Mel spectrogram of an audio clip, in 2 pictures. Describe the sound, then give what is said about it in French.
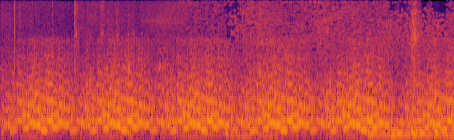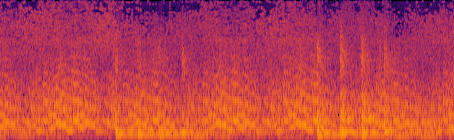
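A small radio set being tuned to find a station gives a throbbing, pulsing hum with a steady rhythmic beat. Low tones step up and down, with brief crackles throughout. “Mais peut-être pouvons-nous essayer de capter quelque chose sur votre petit poste pour démarrer. On peut essayer en effet de capter quelque chose sur mon petit poste”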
